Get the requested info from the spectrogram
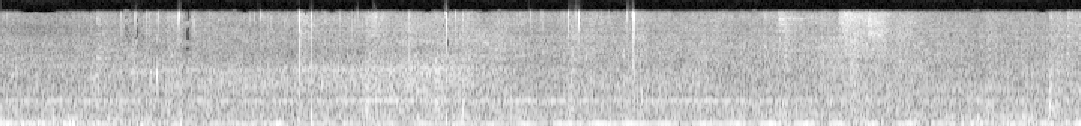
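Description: Train of CFR passenger coaches rolling past, a steady low rumble with irregular clicks and knocks of wheels over rail joints and points, and a faint steady whine.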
